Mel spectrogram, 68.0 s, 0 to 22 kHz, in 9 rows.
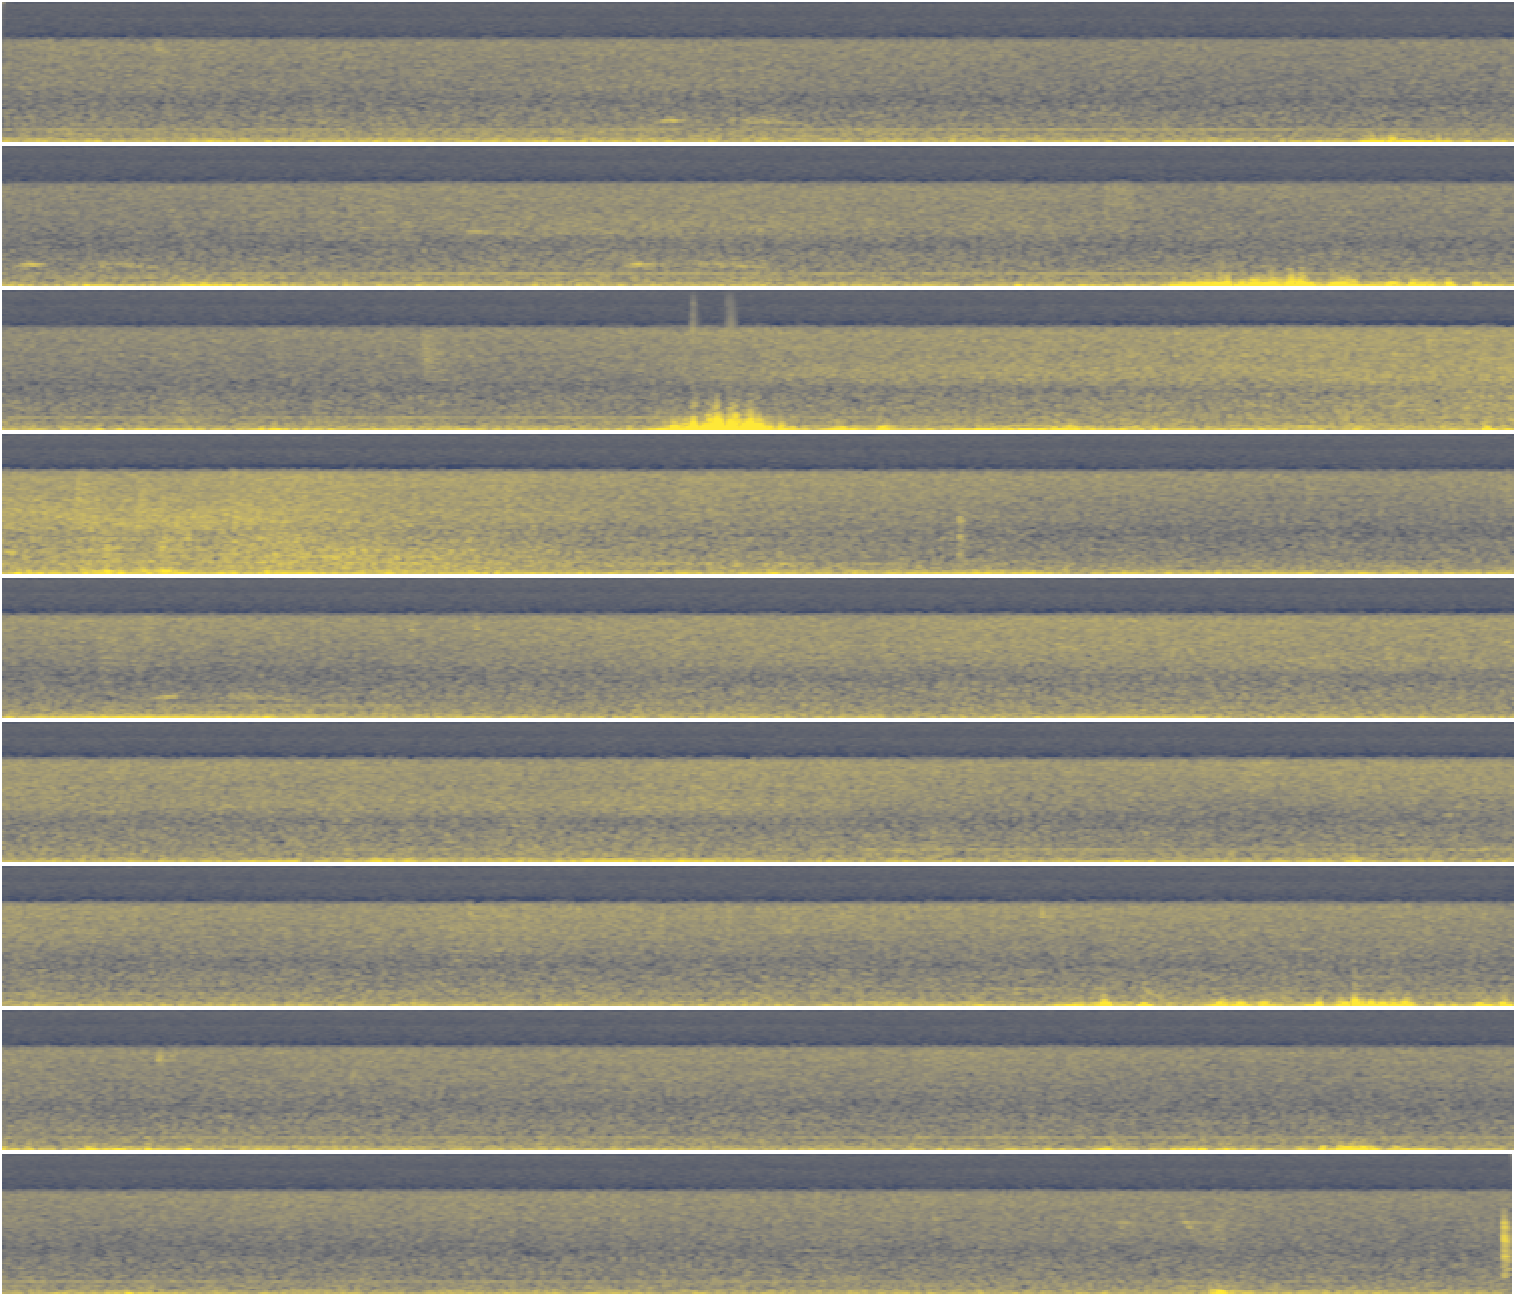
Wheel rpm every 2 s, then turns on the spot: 0, 0, 0, 0, 0, 0, 0, 0, 0, 0, 0, 0, 0, 0, 0, 0, 0, 0, 0, 0, 0, 0, 0, 0, 0, 0, 0, 0, 0, 0, 0, 0, 0, 0.
none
